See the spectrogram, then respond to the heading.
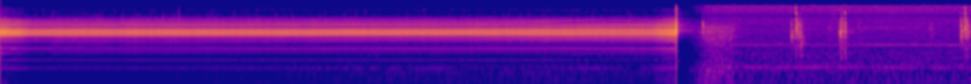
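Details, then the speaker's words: Magnetothermal circuit breaker deliberately overloaded in a test: loud, steady buzz as the coil vibrates under too much current, heating and getting damaged, until the bimetal trips with a sharp click; plastic inside began melting. "alors le bruit qu'on entendait à l'intérieur du du disjoncteur c'est la bobine c'est-à-dire que la bobine elle est à deux doigts de sauter et vibre parce qu'il y a beaucoup de courant"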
